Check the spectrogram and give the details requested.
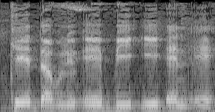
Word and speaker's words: Kwabena: K-W-A-B-E-N-A.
